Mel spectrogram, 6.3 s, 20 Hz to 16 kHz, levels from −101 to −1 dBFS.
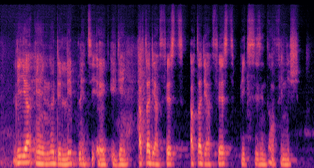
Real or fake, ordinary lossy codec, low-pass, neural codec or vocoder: fake; none; 14.4 kHz; vocoder, 44.1 kHz, 128 mel bands, Pupu-Vocoder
